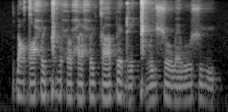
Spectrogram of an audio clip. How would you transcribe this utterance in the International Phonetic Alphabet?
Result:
ɗ u j dˤ o ħ y ɡ͡ǁ u ħ o ħ ɛ ħ y k a p e ɖ e ɡ͡ǁ o j ʃ o w ɛ w u ʃ y

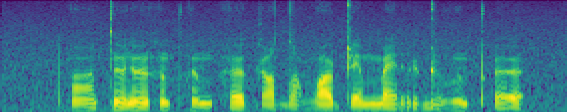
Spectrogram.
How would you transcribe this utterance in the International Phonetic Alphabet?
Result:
pʰ ɑ̃ t̪ œ̃ ɾ œ̃ x œ̃ pʰ œ̃ m h œ k æ dˤ ɛ v ɑ ʈ ɛ m æ r ɵ ɖ ɵ v œ̃ pʼ œ

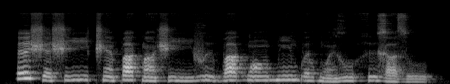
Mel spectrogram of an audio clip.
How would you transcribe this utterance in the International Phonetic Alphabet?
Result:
ɛ˦ ʃ ɛ˨ ʃ iː˦ t͡ʃ ɛ̃˧ p a˦ k͡p ã˨ ʃ iː˨ v ɨ˦˨ b a˦ ɡ͡b ɔ̃˦ ɡ͡b ĩ˦ b ə˧ l ɡʷ ɛ̃˨ ɣ u˦ h ɨ˦ ɣ a˨ z u˨

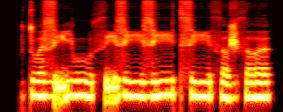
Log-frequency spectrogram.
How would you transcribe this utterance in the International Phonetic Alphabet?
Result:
t u ə̯ z ḭ j uː θ ḭ z iː z iː t s iː θ ɤ ʒ θ ɤ ə̯

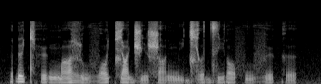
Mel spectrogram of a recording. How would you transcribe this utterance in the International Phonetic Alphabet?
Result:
ɗ ə˥ cʰ ø˨ ŋ͡m ɑ˦ ɮ u˨ v ɔ˥ t͡ɕ ɑ˦ d͡ʒ i˩ ʂ ɑ˨ ŋ͡m i˨ d͡ʑ ɤ˥ d͡z i˥ ɾ ɔ˦ f u˨ v ø˦ k ə˨

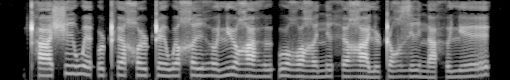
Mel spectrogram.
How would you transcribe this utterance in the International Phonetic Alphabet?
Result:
ʈʰ a ʃ i w e ʔ u ʈʰ e χ ʉ ʈ e w ɨ χ i ɦ ɵ lʲ ʉ ʁ a ɦ ɨ ʔ u ʁʷ ɐ ʁ i n i h e ʁ a lʲ u ʈ u ʁ z i n a h ɨ lʲ e

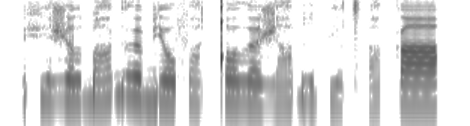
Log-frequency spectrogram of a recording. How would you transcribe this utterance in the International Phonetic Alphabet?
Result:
fʲ a̤ ʒ ʊ l ɓ a̤ ɡʱ ø bʲ o f a̤ ǃ o ð ø ʒ a̤ ɓ i̤ pʲ o̤ t͡sʼ a̤ k a

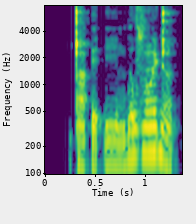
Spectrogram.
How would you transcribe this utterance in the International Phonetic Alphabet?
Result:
ʈ ã˨ ʔ e˨ ʔ iː˨ m b ə˦ w z õ˦ ɪ̯ ɖ ə̃˨

